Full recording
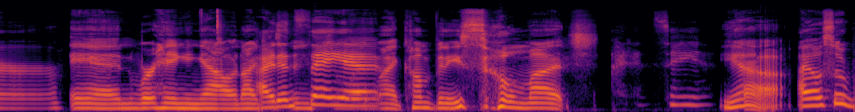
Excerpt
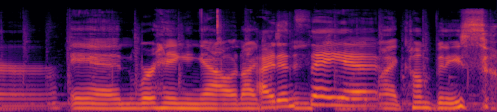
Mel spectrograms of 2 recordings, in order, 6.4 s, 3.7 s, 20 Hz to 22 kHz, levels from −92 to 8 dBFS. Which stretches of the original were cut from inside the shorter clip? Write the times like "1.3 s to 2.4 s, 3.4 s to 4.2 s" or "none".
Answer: none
